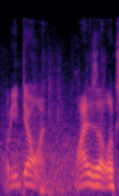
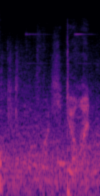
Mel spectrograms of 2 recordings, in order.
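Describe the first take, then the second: First: Voiced disbelief. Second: A hushed, baffled question to the game; whispered disbelief. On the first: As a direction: ask the game outright, pitch up. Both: Real, not acted. Scolding game twice, whisper then voice.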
